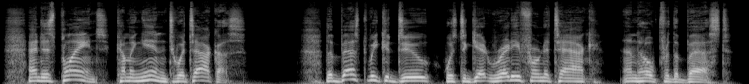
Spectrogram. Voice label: debriefing, english; guadalcanal; War Thunder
